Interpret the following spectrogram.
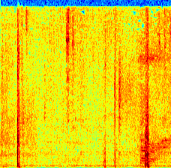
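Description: Sharp knocks of a handheld phone bumping against the wire bars of a budgie cage as it is moved around: one about a quarter second in, a faint one later, and another just before the end, over a low steady hum.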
